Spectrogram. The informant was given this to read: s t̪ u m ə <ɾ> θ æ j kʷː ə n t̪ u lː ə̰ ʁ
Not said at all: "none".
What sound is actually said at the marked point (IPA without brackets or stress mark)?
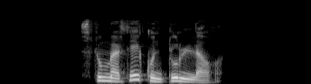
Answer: ɾ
